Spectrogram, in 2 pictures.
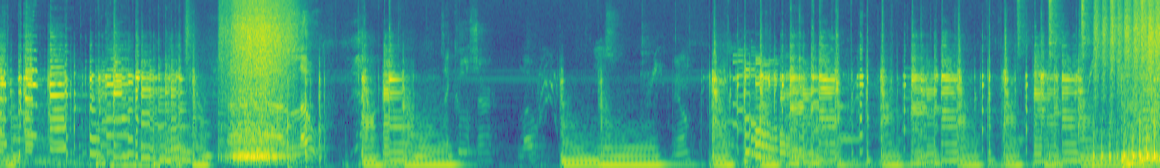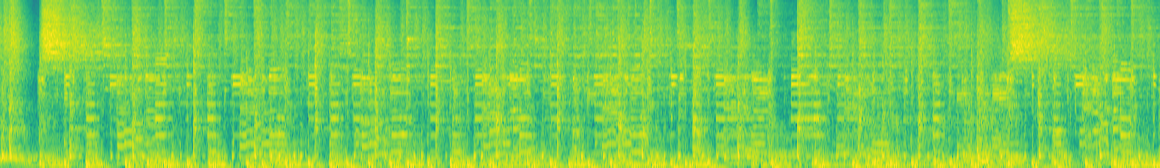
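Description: A live band starts a tune. Sparse held electric bass and guitar notes are broken by gaps and two cymbal swells. About sixteen seconds in, the drum kit comes in and the full band plays louder: drums, electric bass and electric guitar.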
